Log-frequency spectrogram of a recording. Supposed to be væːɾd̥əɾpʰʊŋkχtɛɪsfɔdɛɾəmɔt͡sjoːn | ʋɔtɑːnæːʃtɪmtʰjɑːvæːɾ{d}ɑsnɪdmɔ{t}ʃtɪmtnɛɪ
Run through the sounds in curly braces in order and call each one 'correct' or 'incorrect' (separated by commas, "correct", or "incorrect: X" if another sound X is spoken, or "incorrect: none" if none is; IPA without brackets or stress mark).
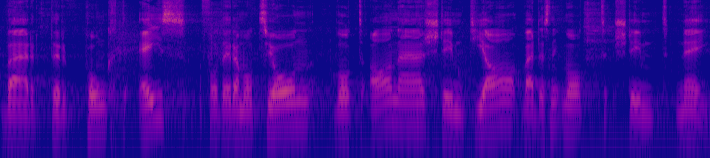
correct, correct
